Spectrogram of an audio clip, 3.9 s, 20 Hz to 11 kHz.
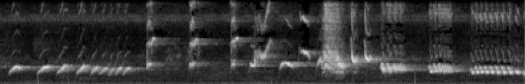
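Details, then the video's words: White-rumped shama kept captive in Aceh, Indonesia, trapped in 2017 at Aih Ilang (Sungai Merah) in Pining near Gunung Leuser: a fast run of upslurred whistled notes followed by sharp chips, a harsh burst and rapid buzzy trills. "MURAI BATU ACEH GUNUNG LEUSER"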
